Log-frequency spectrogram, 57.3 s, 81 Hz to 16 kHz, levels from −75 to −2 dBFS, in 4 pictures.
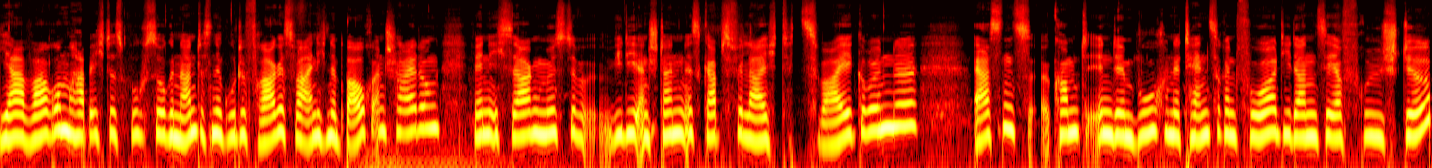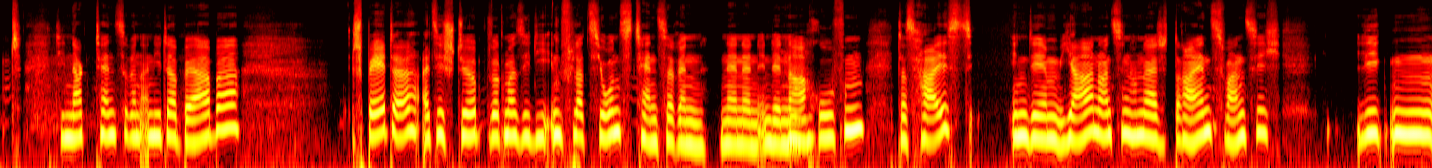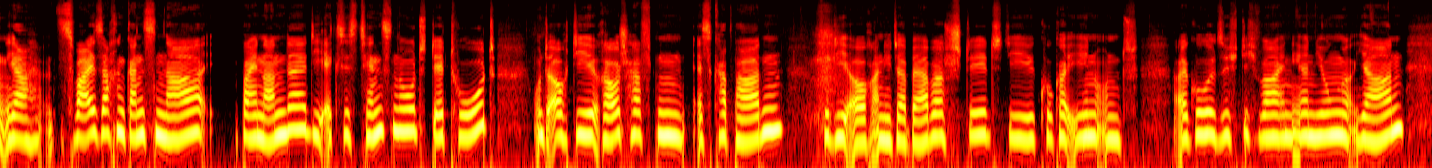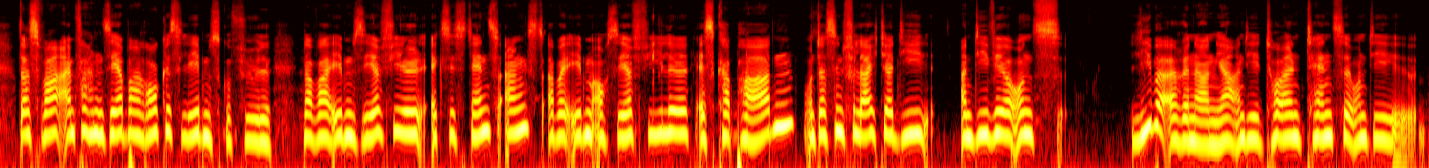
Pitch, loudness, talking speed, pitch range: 225 Hz, -19 LUFS, 145 wpm, 210-240 Hz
